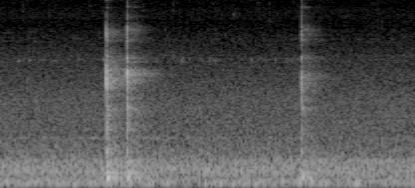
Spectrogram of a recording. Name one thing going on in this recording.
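Glass clinks lightly against glass.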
